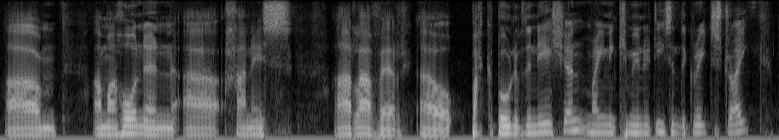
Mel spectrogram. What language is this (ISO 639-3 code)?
cym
